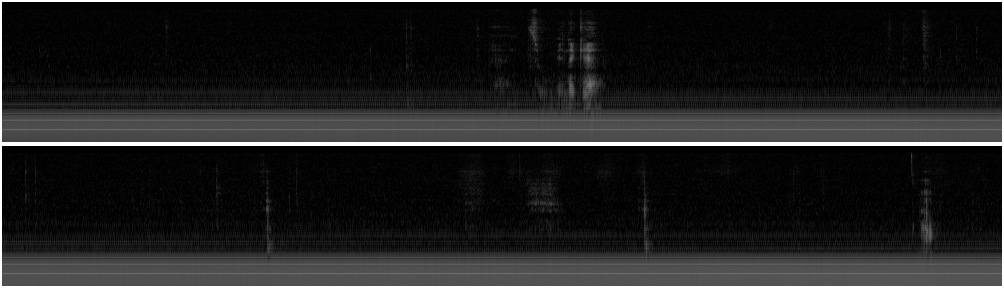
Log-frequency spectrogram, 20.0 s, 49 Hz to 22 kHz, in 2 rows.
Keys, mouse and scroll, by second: 4.7 F10, 9.5 Up, 10.2 Down, 17.9 F5.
